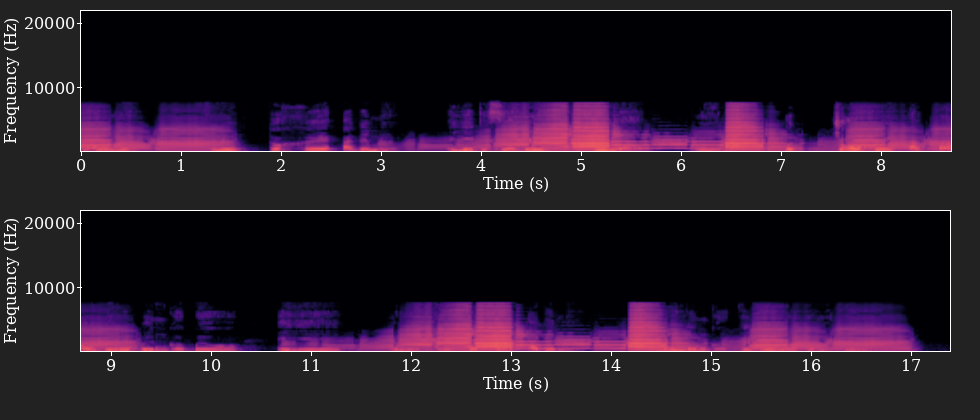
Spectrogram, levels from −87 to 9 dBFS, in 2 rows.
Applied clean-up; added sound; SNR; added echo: none; Trumpet; -3 dB; none.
